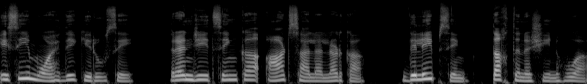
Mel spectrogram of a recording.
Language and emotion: Urdu, neutral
